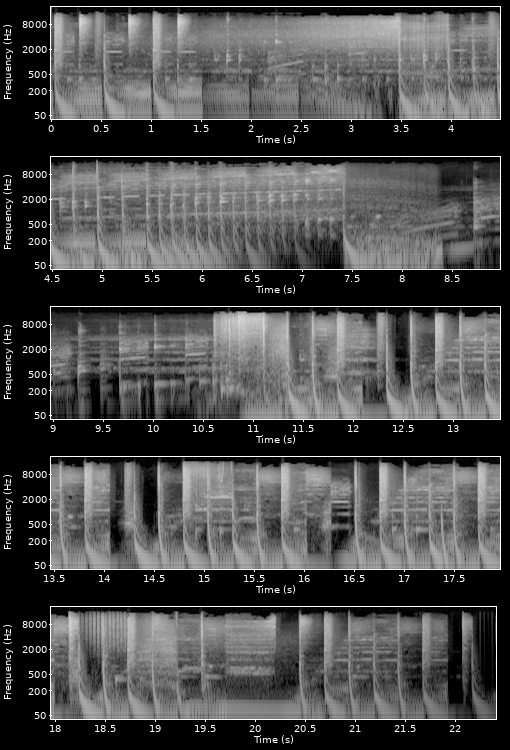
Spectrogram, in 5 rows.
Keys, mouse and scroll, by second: 0.8 click, 6.9 click, 8.6 click, 14.8 ctrl+c, 15.6 scroll down 1, 16.5-18.7 drag, 18.7 shift+F2, 19.3 click, 21.0 shift+F2.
